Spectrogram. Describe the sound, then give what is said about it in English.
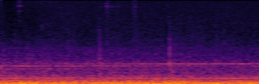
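A car driving along the road: a continuous low engine and tyre drone with a faint steady whine above it, even in loudness and unbroken throughout. “We're driving there right now.”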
